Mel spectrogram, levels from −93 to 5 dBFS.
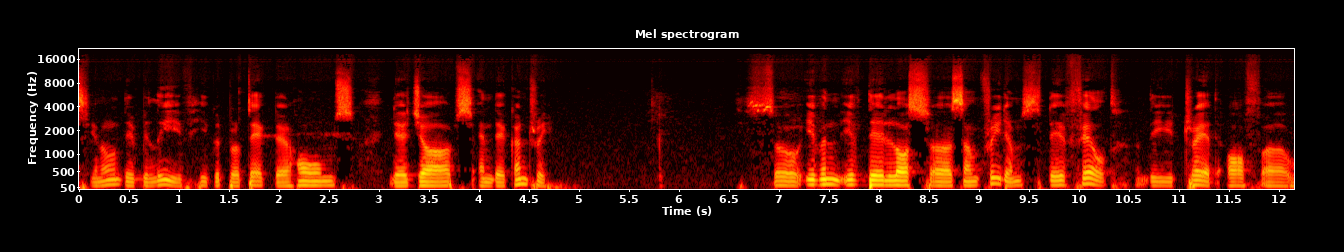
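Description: No audible technical faults anywhere in the recording; nothing to log.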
